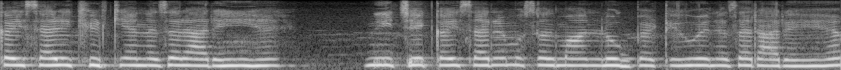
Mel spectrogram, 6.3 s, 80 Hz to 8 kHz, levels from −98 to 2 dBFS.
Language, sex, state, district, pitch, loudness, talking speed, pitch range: Hindi, female, Bihar, Jahanabad, 275 Hz, -15 LUFS, 170 wpm, 265-285 Hz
